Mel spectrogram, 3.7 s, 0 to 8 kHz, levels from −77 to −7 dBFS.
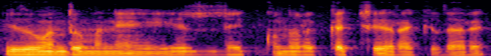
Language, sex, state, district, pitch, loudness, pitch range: Kannada, male, Karnataka, Koppal, 90 Hz, -20 LUFS, 85-90 Hz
